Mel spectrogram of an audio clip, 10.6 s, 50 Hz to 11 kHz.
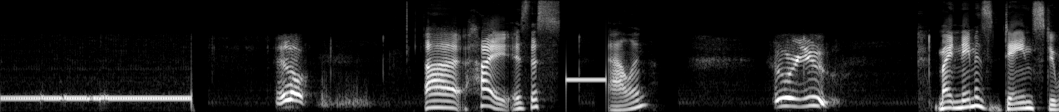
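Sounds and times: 
long steady telephone ringing tone: 0.0 - 2.0
speech: 2.8 - 3.3, 4.2 - 6.6, 7.7 - 8.4, 9.2 - 10.5.

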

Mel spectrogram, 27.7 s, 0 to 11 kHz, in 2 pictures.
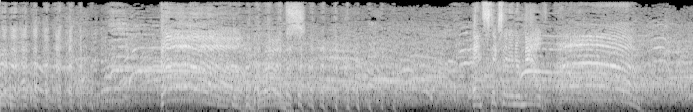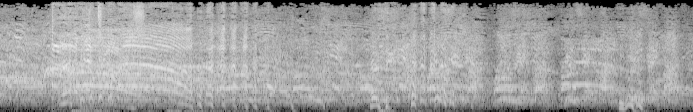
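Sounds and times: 
scattered laughter: 0.0 - 2.4, 4.4 - 8.2, 14.9 - 23.5, 26.1 - 27.3
large wrestling arena crowd roaring and chanting: 0.0 - 27.7
speech: 0.5 - 2.4, 4.9 - 8.2, 9.4 - 11.4, 17.8 - 19.5, 21.2 - 23.4, 26.2 - 26.9.

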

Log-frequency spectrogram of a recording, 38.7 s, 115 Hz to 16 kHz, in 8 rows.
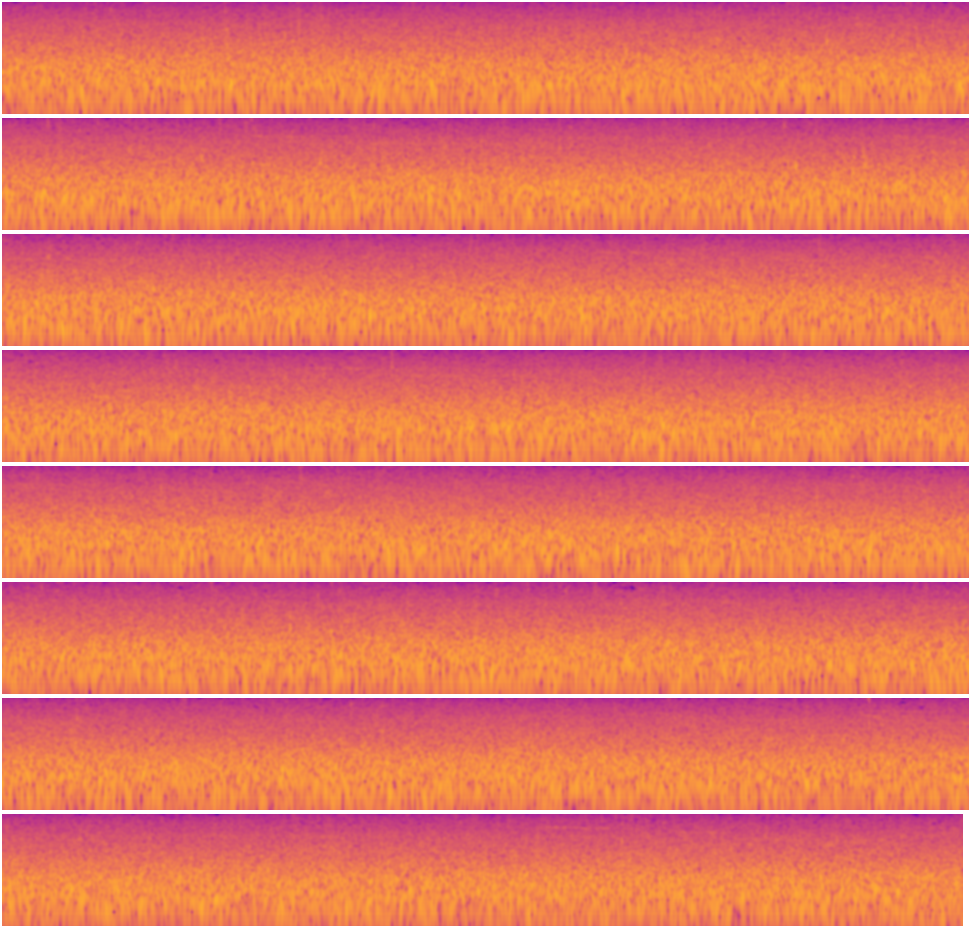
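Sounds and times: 
waterfall rushing: 0.0 - 38.6.

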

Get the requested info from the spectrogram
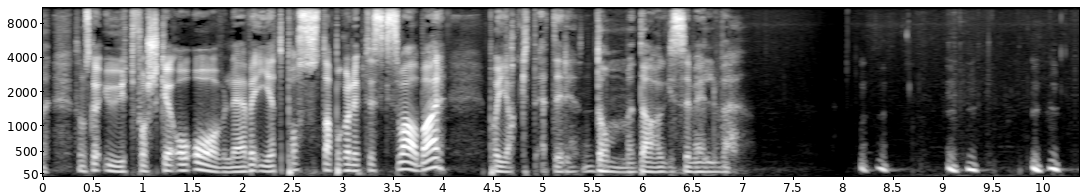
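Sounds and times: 
speech: 0.0 - 7.1, 8.2 - 10.3
voice imitating a heartbeat: 8.2 - 10.3.

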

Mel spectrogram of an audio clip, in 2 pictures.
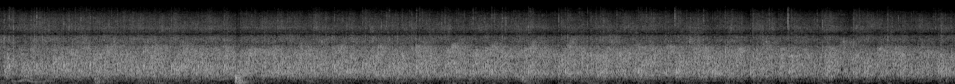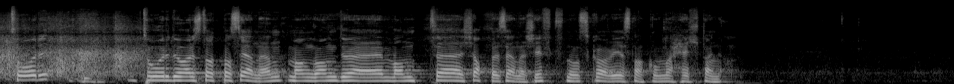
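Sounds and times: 
live audience applauding: 0.0 - 11.5
speech: 9.8 - 16.9.

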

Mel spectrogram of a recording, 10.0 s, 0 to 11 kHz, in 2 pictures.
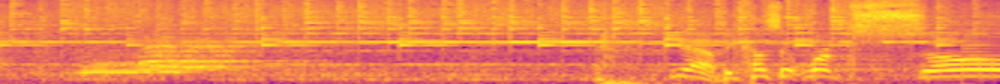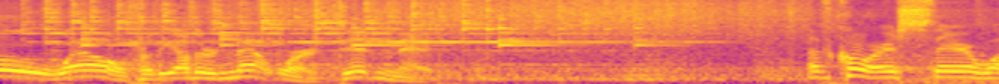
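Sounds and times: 
train rumbling along with steady rail clatter: 0.0 - 9.9
loud wavering train steam whistle: 0.4 - 1.5
speech: 3.4 - 7.5, 9.0 - 9.9.

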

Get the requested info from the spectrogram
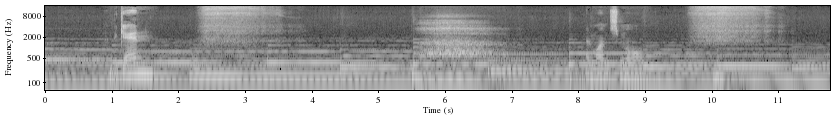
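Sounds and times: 
steady sustained musical drone: 0.0 - 11.7
speech: 1.0 - 2.9, 8.4 - 10.2
slow guided breathing in and out: 2.2 - 4.1, 5.5 - 7.6, 9.6 - 11.4.

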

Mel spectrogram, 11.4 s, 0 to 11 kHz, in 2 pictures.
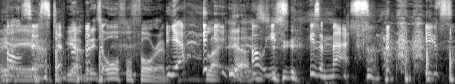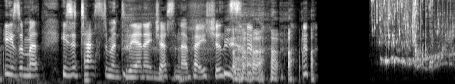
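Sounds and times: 
laughter: 0.0 - 9.7
speech: 0.0 - 9.7
water pouring into a vessel: 10.3 - 11.3.

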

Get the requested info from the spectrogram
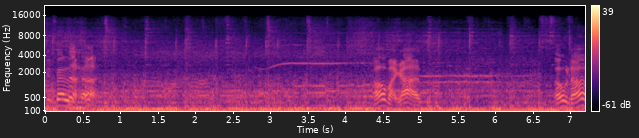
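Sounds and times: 
speech: 0.2 - 0.9, 4.4 - 5.3, 6.8 - 7.1
large crowd clapping and cheering: 0.9 - 7.1
whoops and shouts from the crowd: 2.7 - 6.4.

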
